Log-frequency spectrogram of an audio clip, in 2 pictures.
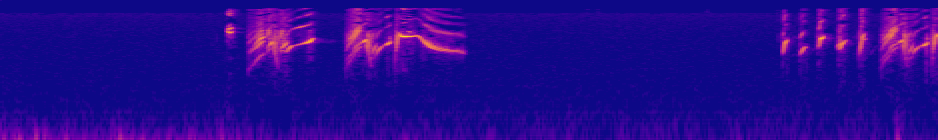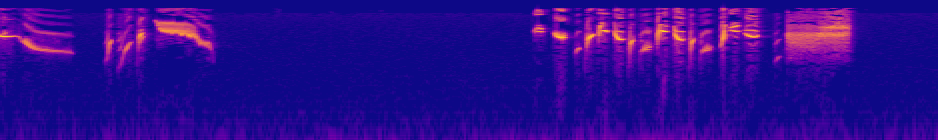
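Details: European goldfinch singing in short, separated phrases of high, tinkling twitters and downward-slurred notes, ending with a quick trilled run and a brief buzzy note, in otherwise silent surroundings.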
